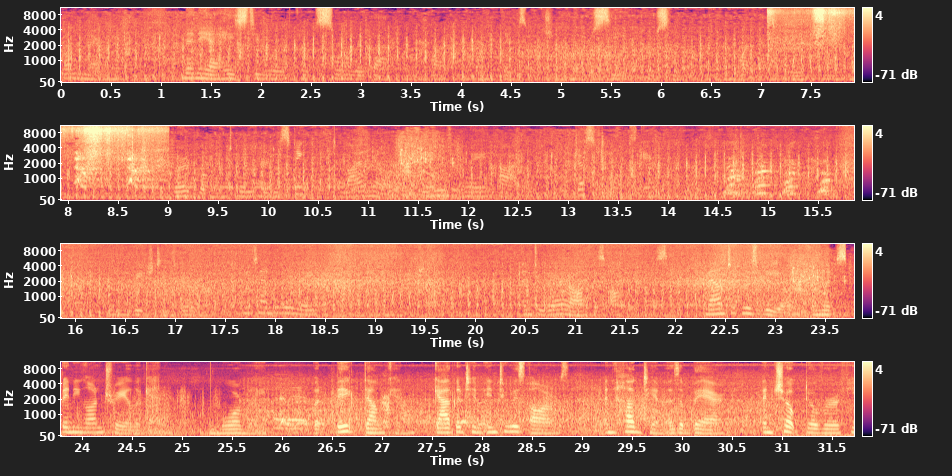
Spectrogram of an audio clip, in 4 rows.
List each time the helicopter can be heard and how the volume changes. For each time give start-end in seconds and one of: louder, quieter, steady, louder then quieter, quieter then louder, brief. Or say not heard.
0.0-31.6 steady.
